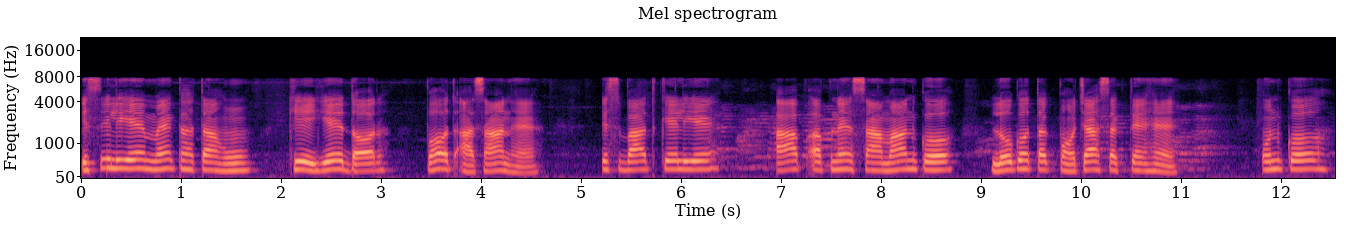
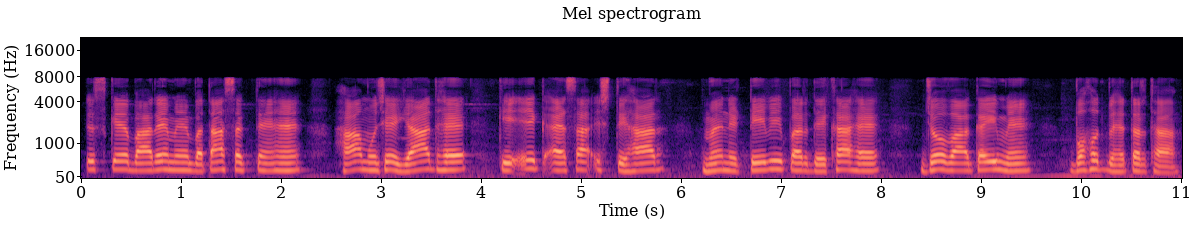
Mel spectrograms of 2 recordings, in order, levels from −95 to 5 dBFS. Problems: none marked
